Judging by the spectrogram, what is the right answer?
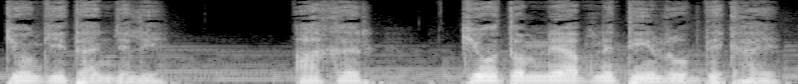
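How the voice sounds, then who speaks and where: A man's voice: medium pitch, normal speed, dark tone, faint music behind, pitched above the performer's own voice, close to an everyday voice. A man voicing a heartbroken young husband pining for his wife, pleading and sorrowful in cartoon melodrama. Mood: anguished, pining. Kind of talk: melodramatic cartoon story dialogue.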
